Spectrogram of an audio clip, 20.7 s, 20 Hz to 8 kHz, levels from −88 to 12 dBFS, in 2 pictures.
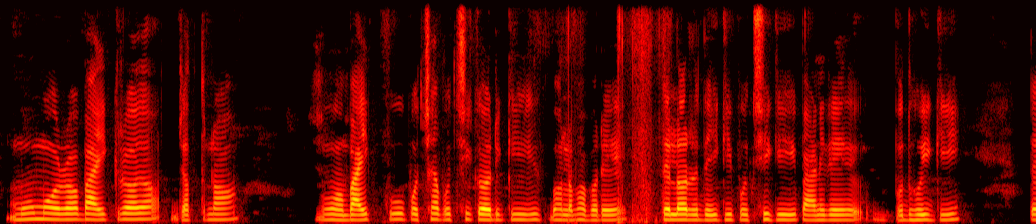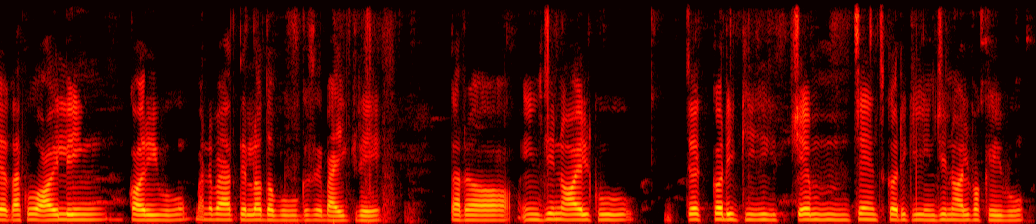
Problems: constant background noise, background conversations at intervals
